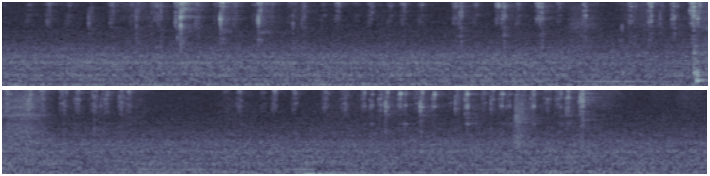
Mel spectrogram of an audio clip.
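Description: Barber's hair-cutting scissors snipping hair over a comb: a run of many small, crisp snips, with one sharper click about five seconds in.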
